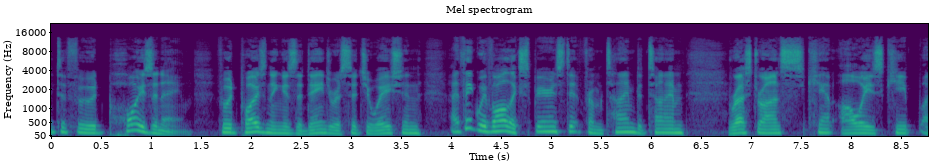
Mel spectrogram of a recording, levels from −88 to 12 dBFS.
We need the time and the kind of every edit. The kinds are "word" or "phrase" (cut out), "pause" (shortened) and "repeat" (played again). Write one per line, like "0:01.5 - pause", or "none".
none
